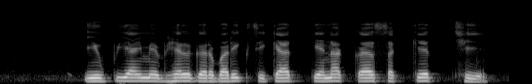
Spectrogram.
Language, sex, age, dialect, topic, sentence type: Maithili, male, 18-24, Southern/Standard, banking, question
